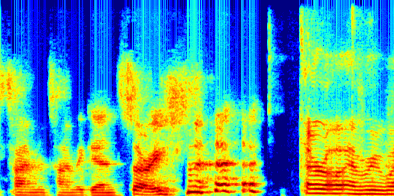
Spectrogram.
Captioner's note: laughter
